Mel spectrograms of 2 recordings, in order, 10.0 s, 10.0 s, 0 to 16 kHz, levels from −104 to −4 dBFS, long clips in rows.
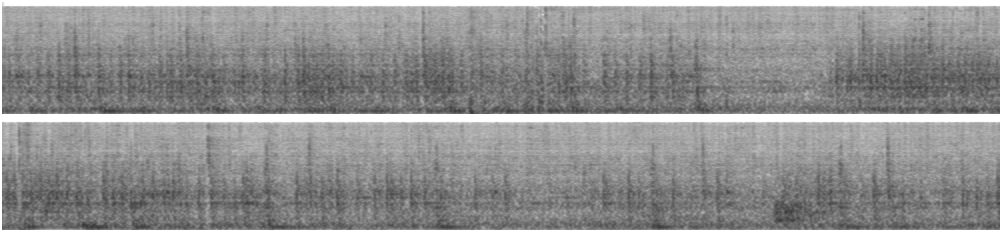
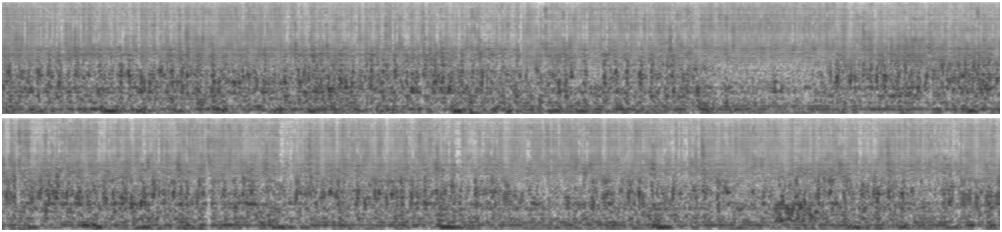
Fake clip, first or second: second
